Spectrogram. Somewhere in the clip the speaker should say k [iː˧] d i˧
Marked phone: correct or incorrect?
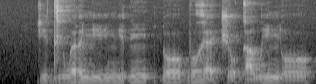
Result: incorrect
